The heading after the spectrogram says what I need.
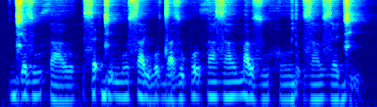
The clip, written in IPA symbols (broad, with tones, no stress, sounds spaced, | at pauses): d͡ʑ ɛ̰˦˨ z u˦ θ a˨ ʊ̯ | s ɛ˦ ʔ d͡ʑ ĩ˦˨ m o˦ sʰ a̰˦˨ ɪ̯ w o̰˦˨ d ä̰˦˨ z ṵ˦˨ p o̰˦˨ ʊ̯ θ ä˦ z a˦ ʊ̯ m a̰˦˨ ʊ̯ z u˦ h o˦ ʊ̯ j ʊ˦ ʔ z a˦ ʊ̯ z ɛ˦ d͡ʑ ḭ˦˨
